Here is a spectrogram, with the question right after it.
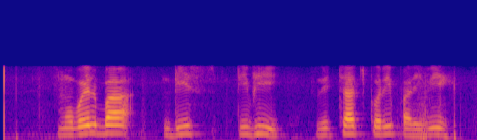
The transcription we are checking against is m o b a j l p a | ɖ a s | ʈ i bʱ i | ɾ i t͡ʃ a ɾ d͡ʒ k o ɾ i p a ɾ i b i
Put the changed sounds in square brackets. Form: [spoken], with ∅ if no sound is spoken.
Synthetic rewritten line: m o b a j l [b] a | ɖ [i] s | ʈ i bʱ i | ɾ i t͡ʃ a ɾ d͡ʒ k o ɾ i p a ɾ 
